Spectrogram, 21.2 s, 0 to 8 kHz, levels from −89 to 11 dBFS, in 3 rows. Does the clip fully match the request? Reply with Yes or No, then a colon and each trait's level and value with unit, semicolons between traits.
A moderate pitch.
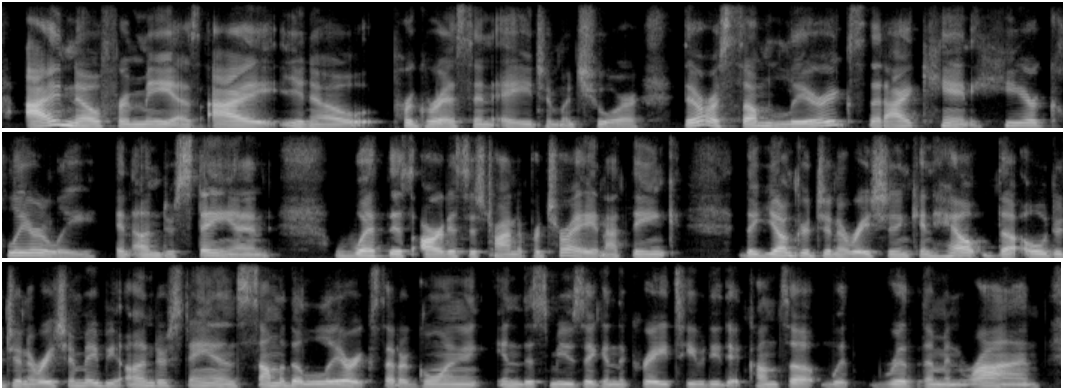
Yes: medium, 150 Hz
